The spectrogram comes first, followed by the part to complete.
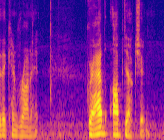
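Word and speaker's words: Obduction: can run it, grab Abduction with an O, like abduction but spelled with an O.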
